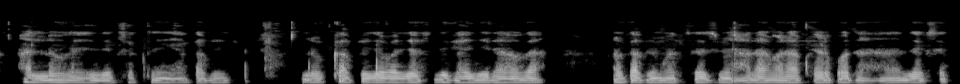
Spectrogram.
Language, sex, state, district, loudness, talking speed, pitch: Hindi, male, Chhattisgarh, Raigarh, -23 LUFS, 150 wpm, 95 Hz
